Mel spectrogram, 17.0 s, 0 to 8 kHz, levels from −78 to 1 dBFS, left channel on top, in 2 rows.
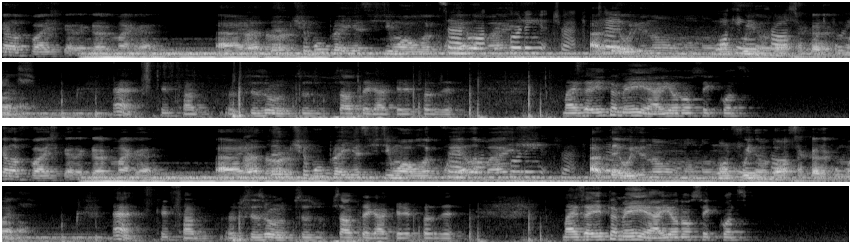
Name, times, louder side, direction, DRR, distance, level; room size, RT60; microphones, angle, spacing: voice 1, 0.0-1.5 2.1-5.4 5.9-8.8, right 2 dB, 40° right, 2.9 m, -25 dB
sound 1, 0.8-9.5, equal, 45° left, 2.7 m, -24 dB
voice 2, 2.4-3.0 9.6-13.0 13.5-13.7 14.1-15.9, right 2 dB, 75° right, 2.3 m, -26 dB
sound 2, 4.3-6.4 7.1-14.2, left 4 dB, 85° left, 0.8 m, -28 dB
12.5 x 10.5 x 6.2 m
head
